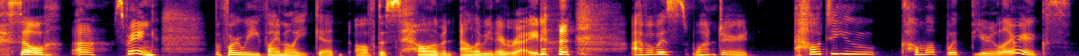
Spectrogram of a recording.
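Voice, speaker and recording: A woman's voice: fairly high pitch, lively intonation, a little slow, creaky, no room sound, clean studio sound. A woman playing an eager, flustered young delivery worker in an audio drama, with a nervous, hesitant way of talking. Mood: awkward, curious. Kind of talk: scripted ASMR audio drama.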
